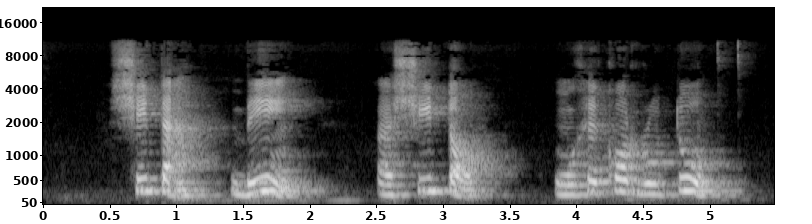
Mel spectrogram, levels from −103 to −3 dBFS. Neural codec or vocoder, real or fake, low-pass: none; real; 10.8 kHz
